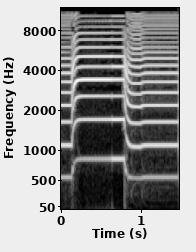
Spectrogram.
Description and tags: Party Whistle
All sounds in this pack were made using a hand soldered synthesiser built in a workshop called DIRTY ELECTRONICS. The sounds are named as they are because there are 98 of them. They are all electronic, so sorry if "Budgie Flying Into The Sun" wasn't what you thought it was.
Make use of these sounds how you please, drop me message if you found any particularly useful and want to share what you created.
Enjoy.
